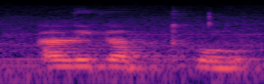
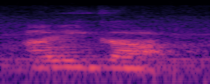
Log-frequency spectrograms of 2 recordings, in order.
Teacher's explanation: you exert a little extra puff of air to pronounce the second O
